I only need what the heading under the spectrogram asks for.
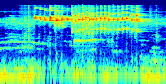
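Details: Lovebirds in a colony giving a long ngekek chatter: a shrill, rapid pulsing trill of about twenty high notes over a second and a half, preceded by faint softer twitters.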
